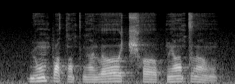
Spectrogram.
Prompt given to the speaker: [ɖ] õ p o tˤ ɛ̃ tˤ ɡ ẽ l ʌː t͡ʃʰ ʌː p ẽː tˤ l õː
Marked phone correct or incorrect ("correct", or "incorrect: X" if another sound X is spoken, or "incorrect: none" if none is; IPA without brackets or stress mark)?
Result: correct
